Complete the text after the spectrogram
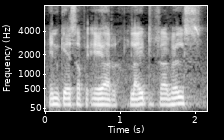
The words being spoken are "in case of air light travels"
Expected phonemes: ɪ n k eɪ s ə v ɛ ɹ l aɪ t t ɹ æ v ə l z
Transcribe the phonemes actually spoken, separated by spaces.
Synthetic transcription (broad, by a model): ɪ n k eɪ s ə p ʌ ɹ l aɪ t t ɹ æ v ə l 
